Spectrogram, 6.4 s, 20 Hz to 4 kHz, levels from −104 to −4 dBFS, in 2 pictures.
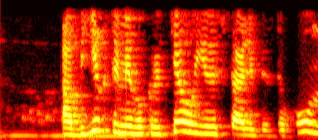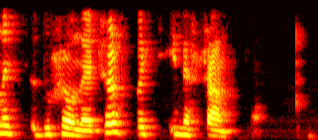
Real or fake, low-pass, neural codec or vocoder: real; 3.6 kHz; none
